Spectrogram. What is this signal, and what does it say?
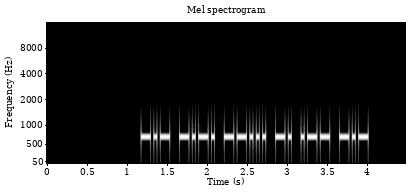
Morse code, heard as a keyed tone, about 30 wpm, 700 Hz. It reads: KC7NWK
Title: USA Call Signs Repeated 3x 30wpm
